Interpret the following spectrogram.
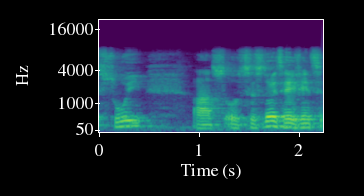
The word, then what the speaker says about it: Sui: ser breve essa essa dinastia Sue ou se escreve sui as os esses dois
